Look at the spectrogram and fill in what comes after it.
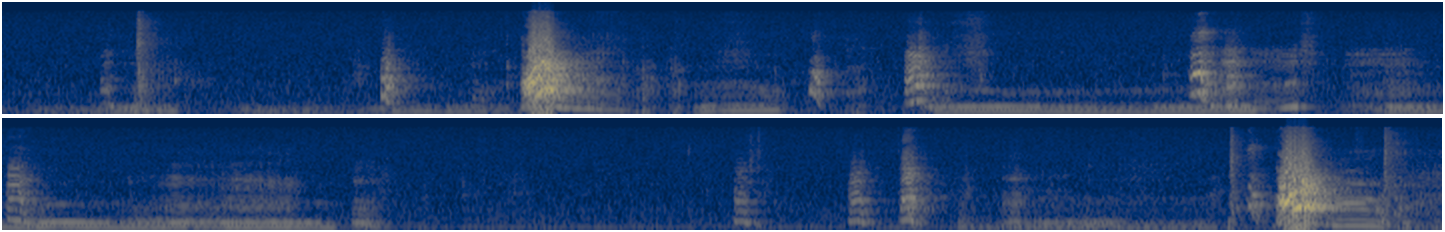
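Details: Tamaskan puppy trying to establish dominance over a Norwegian Elkhound's food: long low rumbling growls with two-toned wavering pitch, broken by sharp loud barks near the start and end, with short yips in between.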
